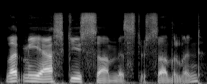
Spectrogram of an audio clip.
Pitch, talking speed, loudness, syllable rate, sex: 105 Hz, 205 wpm, -19 LUFS, 4.6 syllables/s, male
